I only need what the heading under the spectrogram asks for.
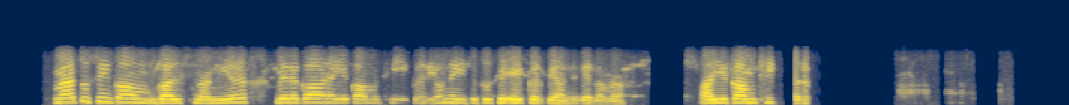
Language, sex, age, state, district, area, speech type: Dogri, female, 18-30, Jammu and Kashmir, Samba, rural, conversation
